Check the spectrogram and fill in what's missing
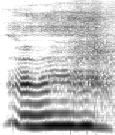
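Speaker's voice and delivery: high, strained nervous whine; a tiny panicked noise; flustered whimper. Acted. Yoshiko squeaking in panic when Daya calls it a date.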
